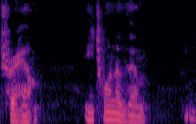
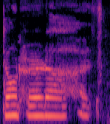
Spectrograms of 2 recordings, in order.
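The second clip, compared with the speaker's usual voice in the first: slow, breathy high whimper; frightened animatronics pleading; scared plea; 9 semitones higher, 7 dB louder, much slower than usual. Acted. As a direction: beg them fearfully. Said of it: "they all gave up".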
